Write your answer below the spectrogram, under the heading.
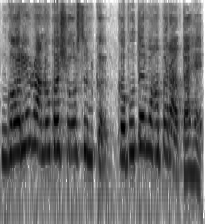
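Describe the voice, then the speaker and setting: A woman's voice: very high-pitched, expressive, moderate pace, very noisy. A woman narrator reading a scripted children's story.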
